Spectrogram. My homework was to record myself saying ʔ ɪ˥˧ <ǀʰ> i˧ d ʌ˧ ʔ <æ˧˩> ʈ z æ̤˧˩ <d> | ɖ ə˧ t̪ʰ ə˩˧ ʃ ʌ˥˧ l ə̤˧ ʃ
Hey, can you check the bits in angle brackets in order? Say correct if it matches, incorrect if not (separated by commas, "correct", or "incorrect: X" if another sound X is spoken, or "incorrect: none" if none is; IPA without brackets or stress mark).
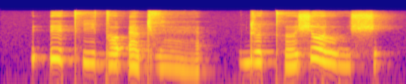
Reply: incorrect: t̪ʰ, correct, incorrect: none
